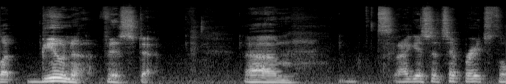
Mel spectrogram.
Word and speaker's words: Buena Vista: There's also a place in Colorado that is spelled Buena Vista, and they call it Buena Vista.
